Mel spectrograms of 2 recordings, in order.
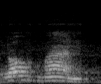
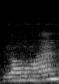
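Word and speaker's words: Lohmann: नाम है लो लोहान लोहान स्पेलिंग है एल ओ एच एम ए एन लो मान लो मान इसको बोलेंगे प्रस थ कर लीजिएगा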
